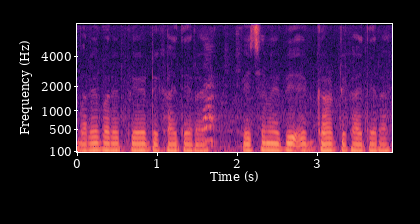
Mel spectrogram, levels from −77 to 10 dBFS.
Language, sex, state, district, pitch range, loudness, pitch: Hindi, male, Arunachal Pradesh, Longding, 105-110 Hz, -15 LUFS, 105 Hz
